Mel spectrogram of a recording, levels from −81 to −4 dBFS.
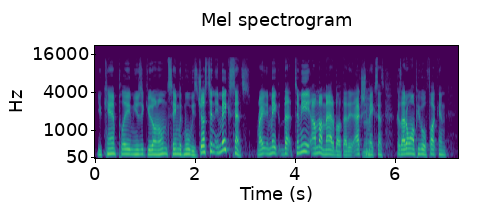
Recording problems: none

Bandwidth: 14 kHz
